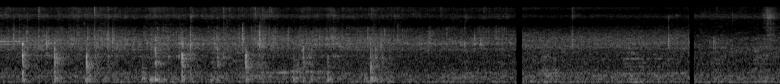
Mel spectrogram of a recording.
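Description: Onion sizzling in a pan with a little salt and garlic, a steady close frying hiss broken by stirring scrapes and taps, with brief faint voice and a couple of short dropouts near the end.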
